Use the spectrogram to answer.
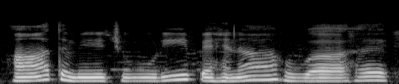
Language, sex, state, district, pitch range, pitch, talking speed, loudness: Hindi, female, Jharkhand, Ranchi, 160-185 Hz, 170 Hz, 90 wpm, -15 LUFS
